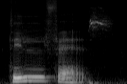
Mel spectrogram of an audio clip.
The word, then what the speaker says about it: التلفاز: قال غلط يبقى شاطر لان عندي هنا لام شمسيه لا تنطق بنكتبها وما بننطقها عشان هنا حرف اللام جه بعديه حرف التاء حرف التاء بيسبق دايما لام شمسيه لا تنطق تنطق تنطق التلفاز التلفاز اليوم لن اشاهد التلفاز طيب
